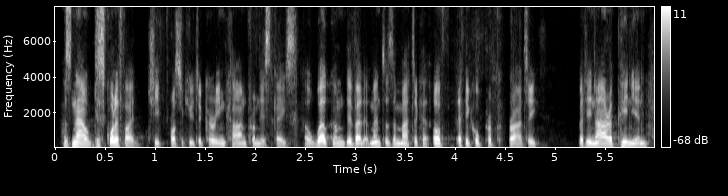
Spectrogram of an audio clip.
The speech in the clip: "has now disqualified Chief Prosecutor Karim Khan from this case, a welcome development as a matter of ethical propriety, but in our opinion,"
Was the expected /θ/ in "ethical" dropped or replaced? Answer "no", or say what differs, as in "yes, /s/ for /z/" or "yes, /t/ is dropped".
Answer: no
